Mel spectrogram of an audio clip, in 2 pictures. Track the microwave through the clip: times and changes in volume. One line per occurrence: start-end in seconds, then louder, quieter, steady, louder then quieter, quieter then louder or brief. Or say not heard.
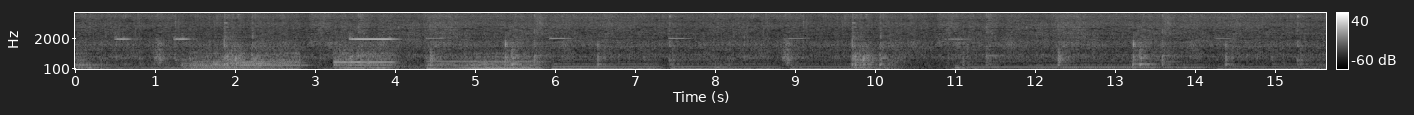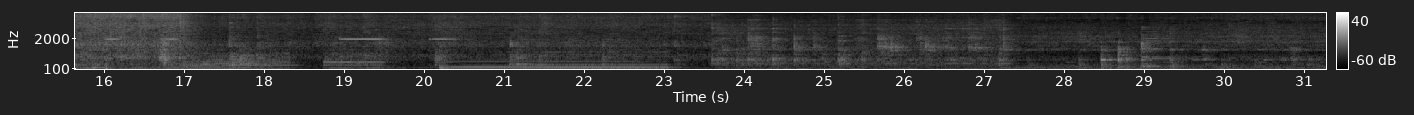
0.0-23.1 quieter.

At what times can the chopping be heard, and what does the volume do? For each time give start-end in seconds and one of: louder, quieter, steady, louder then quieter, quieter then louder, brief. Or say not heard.
not heard.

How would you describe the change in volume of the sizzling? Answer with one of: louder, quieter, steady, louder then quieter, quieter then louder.
quieter.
